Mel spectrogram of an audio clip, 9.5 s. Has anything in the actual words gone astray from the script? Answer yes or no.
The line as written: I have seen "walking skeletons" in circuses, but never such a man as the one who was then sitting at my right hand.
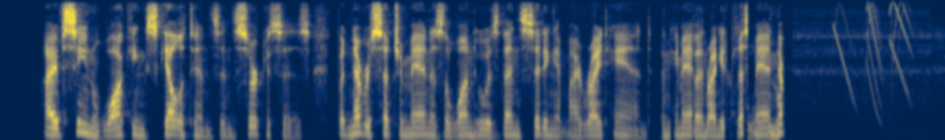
yes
